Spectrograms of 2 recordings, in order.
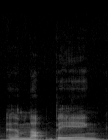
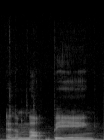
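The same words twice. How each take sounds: No difference in how they are said.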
